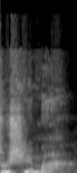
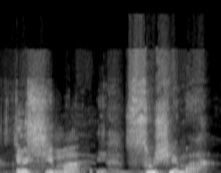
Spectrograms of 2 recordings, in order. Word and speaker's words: Tsushima: It's pronounced Tsushima. Tsushima.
